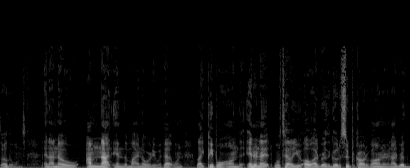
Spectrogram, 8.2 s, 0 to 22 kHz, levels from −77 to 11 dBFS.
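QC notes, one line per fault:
5.96 s, dropped samples: a single sharp click lands right after "will tell", where the speech waveform jumps abruptly from one value to a later one instead of continuing smoothly. Only a tiny fraction of a millisecond of signal is missing, far too little to remove any audible sound, so nothing is heard as lost. The step discontinuity itself is what registers, as a brief broadband tick that would show as a thin vertical line across the spectrum. Likely a momentary glitch in the sample stream.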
